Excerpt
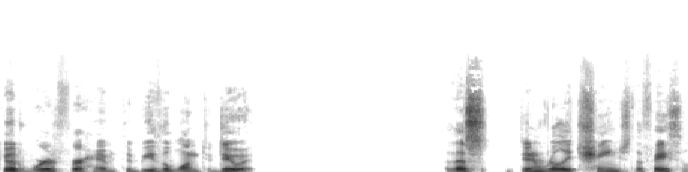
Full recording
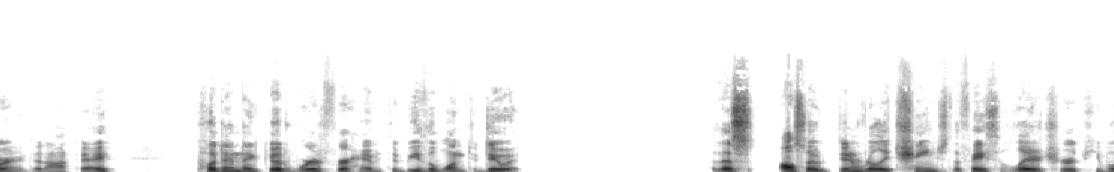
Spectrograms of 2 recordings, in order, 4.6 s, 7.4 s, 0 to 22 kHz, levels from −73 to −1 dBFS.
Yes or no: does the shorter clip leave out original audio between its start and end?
yes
